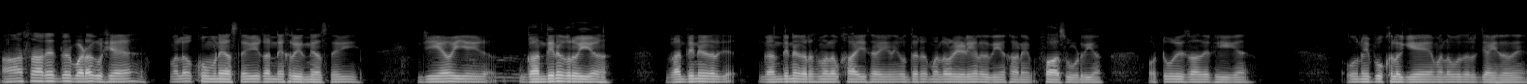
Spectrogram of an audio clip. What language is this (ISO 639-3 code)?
doi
